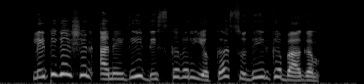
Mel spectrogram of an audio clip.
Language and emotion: Telugu, neutral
